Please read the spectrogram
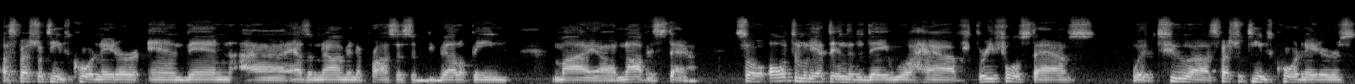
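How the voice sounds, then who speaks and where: A man in a normal speaking voice talks at a medium pitch and a moderate pace, with ordinary pitch variation. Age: 60s. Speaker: high school football coach. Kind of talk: podcast interview.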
